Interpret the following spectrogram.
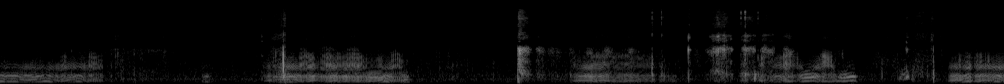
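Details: Domestic cat growling angrily while eating: low, wavering, throaty rumbles in long bouts with short pauses between, plus a few sharp clicks and knocks.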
